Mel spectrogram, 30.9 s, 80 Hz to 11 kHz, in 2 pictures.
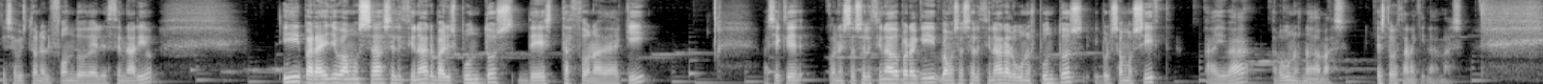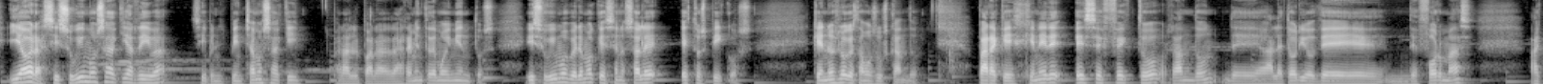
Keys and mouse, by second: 8.3 click, 9.4 click, 11.5 shift+click, 11.9 shift+click, 12.3 shift+click, 12.7 shift+click, 13.3 shift+click, 13.7 shift+click, 14.9 middle click, 15.3 click, 16.2 click, 20.9-24.4 drag, 24.8 ctrl+z.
